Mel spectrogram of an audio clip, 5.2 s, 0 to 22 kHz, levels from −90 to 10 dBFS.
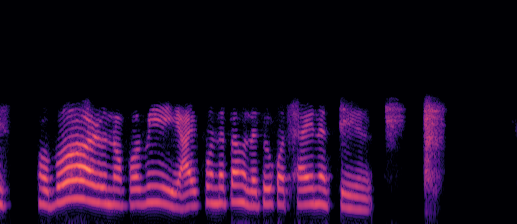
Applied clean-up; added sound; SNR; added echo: neural mask model Resemble Enhance denoiser.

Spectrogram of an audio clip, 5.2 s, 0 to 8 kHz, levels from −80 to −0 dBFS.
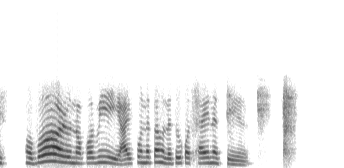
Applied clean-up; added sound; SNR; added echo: none; none; none; none.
